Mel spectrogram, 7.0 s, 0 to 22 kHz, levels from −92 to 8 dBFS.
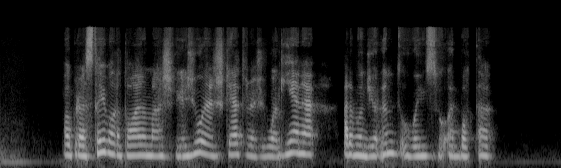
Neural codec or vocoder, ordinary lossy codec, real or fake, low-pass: codec, 24 kHz, 1 kbps, SNAC; Opus, 16 kbps; fake; 10.8 kHz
